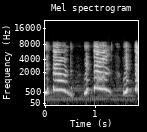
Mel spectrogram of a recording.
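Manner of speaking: high, thrilled, excited, repeated screaming. Speaker announcing a find to the audience, screaming excitedly. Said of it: "I'm sorry for screaming at you".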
